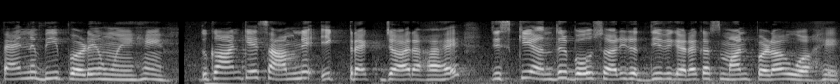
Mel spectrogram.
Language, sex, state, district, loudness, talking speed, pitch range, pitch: Hindi, female, Punjab, Pathankot, -14 LUFS, 170 wpm, 230-265 Hz, 245 Hz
